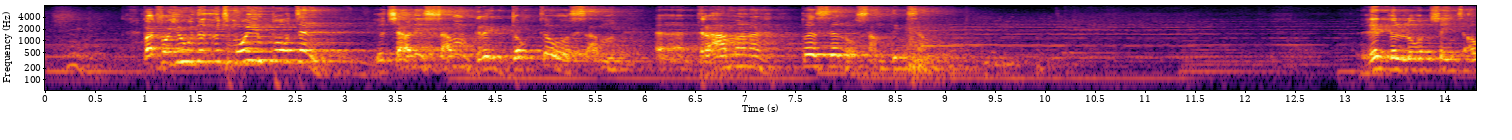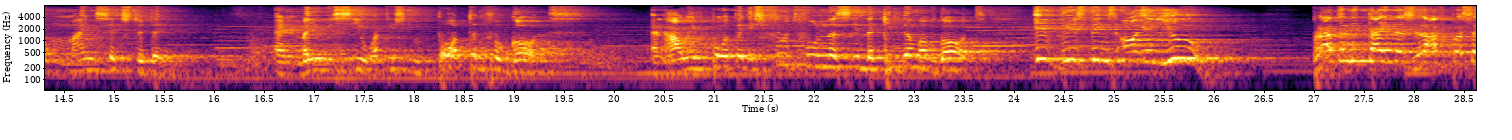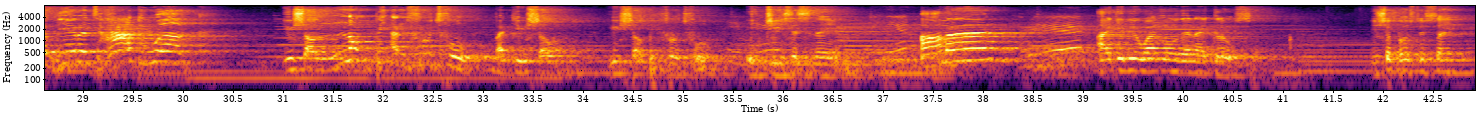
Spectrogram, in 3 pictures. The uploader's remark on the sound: Preached at the Bethel Assembly of God Church in Sydenham, Durban-South Africa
